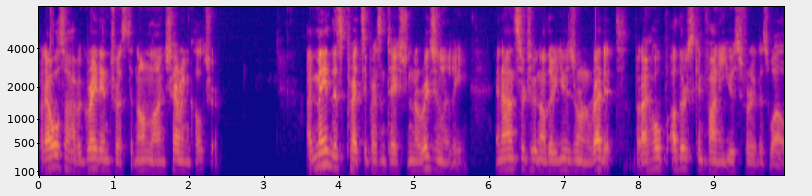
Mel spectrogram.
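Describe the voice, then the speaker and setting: A man with a Norwegian accent talks very fast at a medium pitch with fairly even intonation. The recording is very clean, with a silent background. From Norway. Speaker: master's student. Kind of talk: educational presentation voiceover.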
